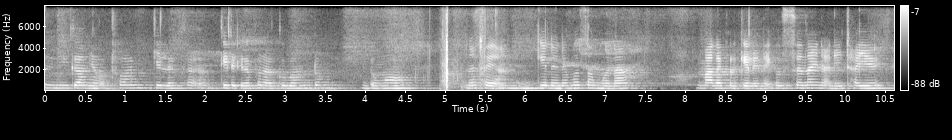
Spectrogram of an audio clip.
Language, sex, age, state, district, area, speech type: Bodo, female, 18-30, Assam, Baksa, rural, spontaneous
